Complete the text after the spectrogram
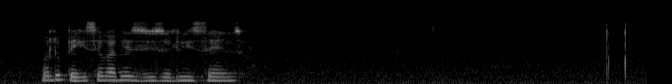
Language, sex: Zulu, female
